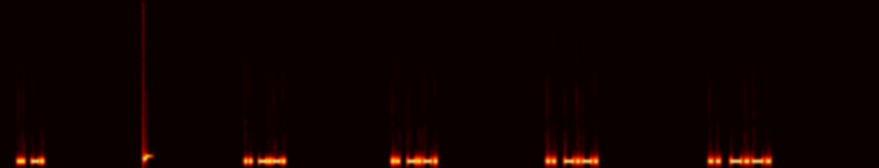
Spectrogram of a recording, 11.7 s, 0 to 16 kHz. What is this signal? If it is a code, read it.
Morse code, heard as a keyed tone, about 35 wpm, 690 Hz. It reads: IN IC IC IC IC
